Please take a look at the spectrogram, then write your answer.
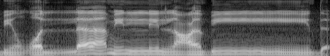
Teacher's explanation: نون تنوین کا ادغام بلا غنہ ہوگا، بی یا مدہ ہے.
